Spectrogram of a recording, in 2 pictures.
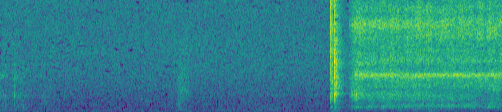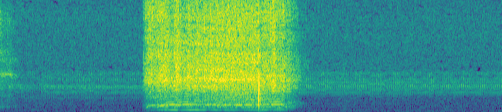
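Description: RC model gear-door servos give a click and a short high electric whine for about two seconds, a little over three seconds in. Then, about six and a half seconds in, the electric retracts drive the wheels up with a louder, lower geared motor whine lasting about a second and a half, ending with a sharp click as the gear stops.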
